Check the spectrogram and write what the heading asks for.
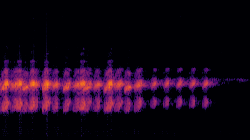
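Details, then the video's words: Tree frogs singing at a forest pond by night, mid-April, north-east Italy: a quick train of bright nasal knocks that slows slightly and fades out after nearly three seconds, leaving quiet. "relaxing forest pond by night with singing tree frogs"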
